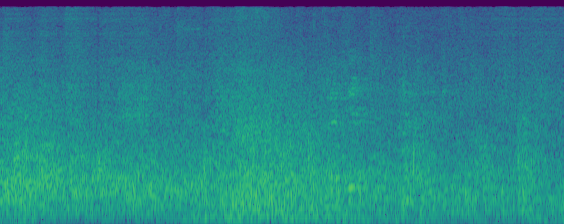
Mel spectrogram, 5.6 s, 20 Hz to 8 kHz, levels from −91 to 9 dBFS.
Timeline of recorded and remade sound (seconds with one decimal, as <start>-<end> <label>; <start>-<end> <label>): 0.0-1.5 remade; 1.5-4.8 recorded; 4.8-5.6 remade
